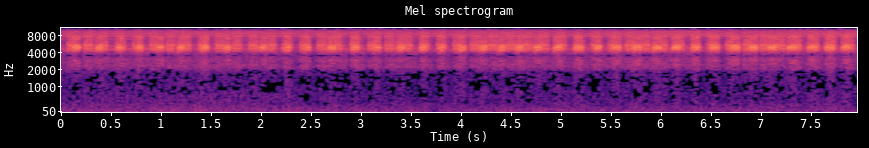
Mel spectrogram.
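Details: Provençal cicadas singing in summer, southern France: shrill buzzing wall of sound with slightly uneven pulses, around two to three per second, over eight seconds of unbroken chorus.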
